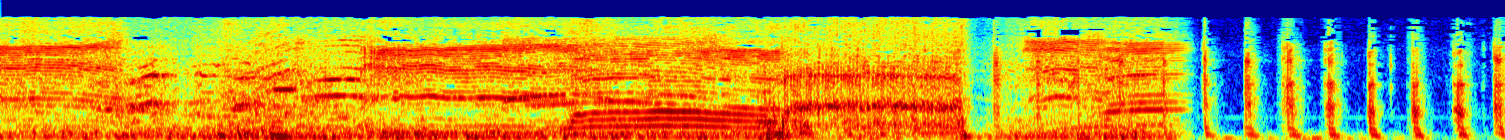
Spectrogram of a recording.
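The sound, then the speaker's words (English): Sheep bleat loudly, many wavering, quavering calls following one another, some lower-pitched than others. The sequence ends in a fast, stuttering run of short pulses. “My favorite sheep is the one just before the last one. The one, they're all tenors, these sheeps.”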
